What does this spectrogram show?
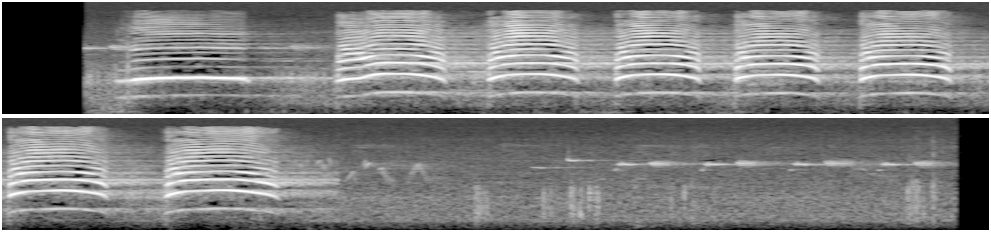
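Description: An animal's clear, pitched calls: one longer call, then seven short calls in quick succession, each rising and falling in pitch. Faint chirps follow near the end.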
